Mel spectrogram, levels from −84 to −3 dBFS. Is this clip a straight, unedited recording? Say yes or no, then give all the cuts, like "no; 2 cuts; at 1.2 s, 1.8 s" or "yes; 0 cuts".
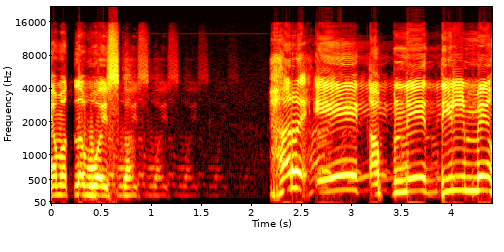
yes; 0 cuts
